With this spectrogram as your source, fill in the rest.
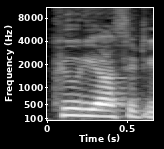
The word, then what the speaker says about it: curiosity: And curiosity is there. Syllable suffix is in these two. So the syllable preceding the suffix means O. Curiosity. Curiosity. Don't say curiosity.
